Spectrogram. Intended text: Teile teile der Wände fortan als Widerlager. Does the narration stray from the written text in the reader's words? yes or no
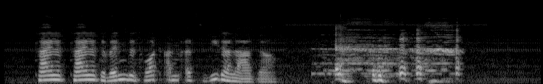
no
